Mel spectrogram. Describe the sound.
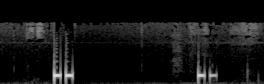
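Telephone ringback tone as a call connects on the line: two separate rings, each a short double pulse at a steady mid pitch, with a quiet pause between them and no voices.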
